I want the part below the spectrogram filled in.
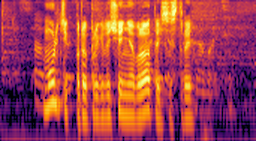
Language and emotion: Russian, neutral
